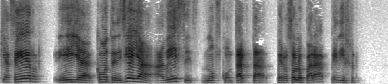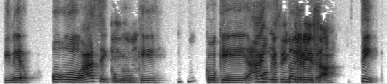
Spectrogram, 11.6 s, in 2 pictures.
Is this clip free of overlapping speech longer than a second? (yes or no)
no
